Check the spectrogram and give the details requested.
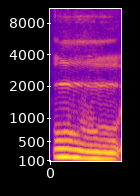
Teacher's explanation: And then ooh is all the way at the lip. It's not even in the mouth anymore where you make that vowel.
